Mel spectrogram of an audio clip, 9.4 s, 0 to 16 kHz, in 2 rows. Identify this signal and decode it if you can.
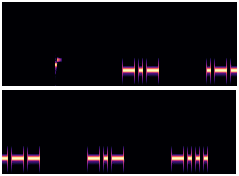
Morse code, heard as a keyed tone, about 15 wpm, spaced as for 7 wpm, 700 Hz. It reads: K1KB
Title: USA Call Signs - 4 Characters - 4x Character Spacing - 15wpm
